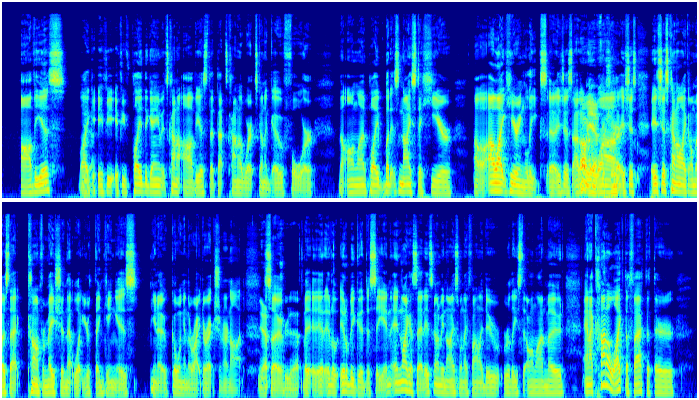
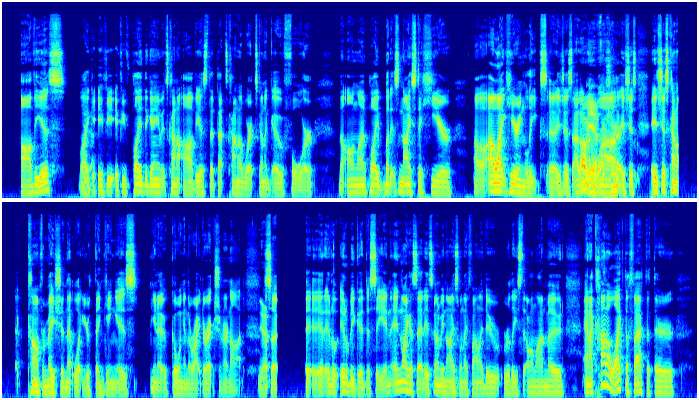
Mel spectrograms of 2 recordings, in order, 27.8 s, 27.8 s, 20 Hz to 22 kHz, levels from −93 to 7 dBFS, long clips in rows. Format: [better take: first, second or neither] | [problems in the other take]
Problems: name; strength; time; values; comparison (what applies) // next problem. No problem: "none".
first | audio cutting out; at 14 s for 0.5 s and at 19 s for 0.5 s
